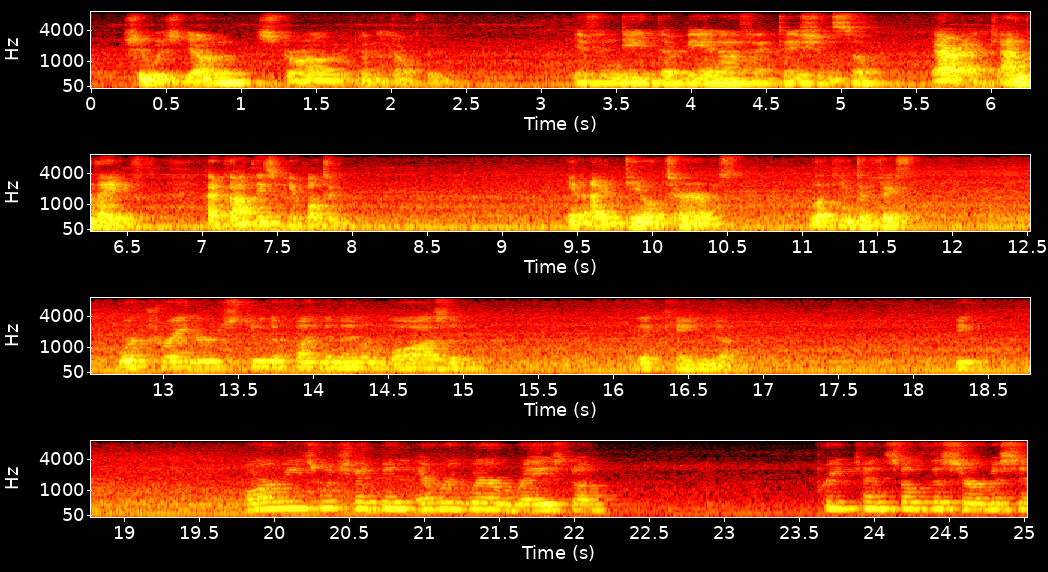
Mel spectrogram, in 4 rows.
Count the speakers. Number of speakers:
5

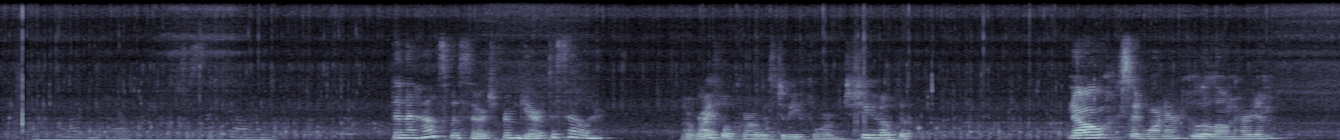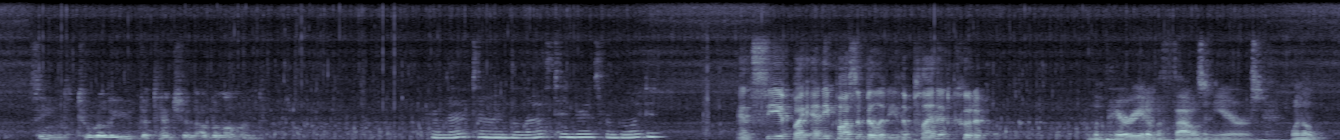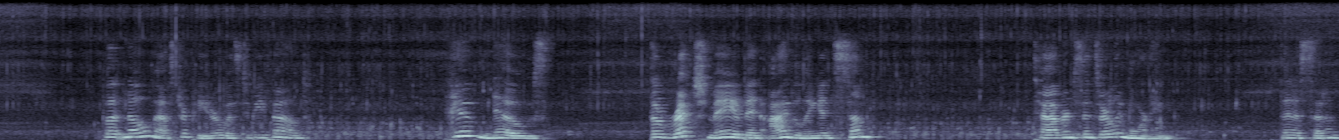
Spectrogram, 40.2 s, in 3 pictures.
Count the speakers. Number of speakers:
8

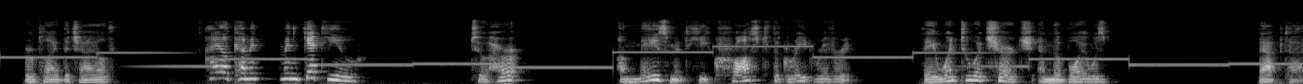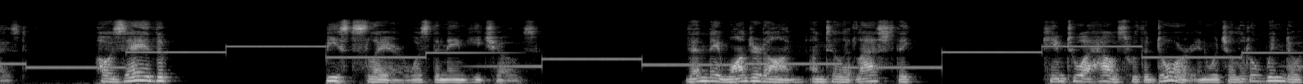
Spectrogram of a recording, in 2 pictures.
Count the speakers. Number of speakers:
1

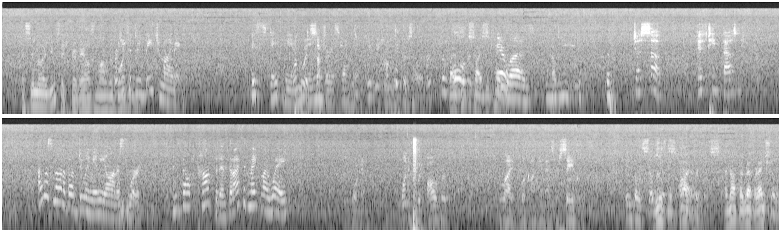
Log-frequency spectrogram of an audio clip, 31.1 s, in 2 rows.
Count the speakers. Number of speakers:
8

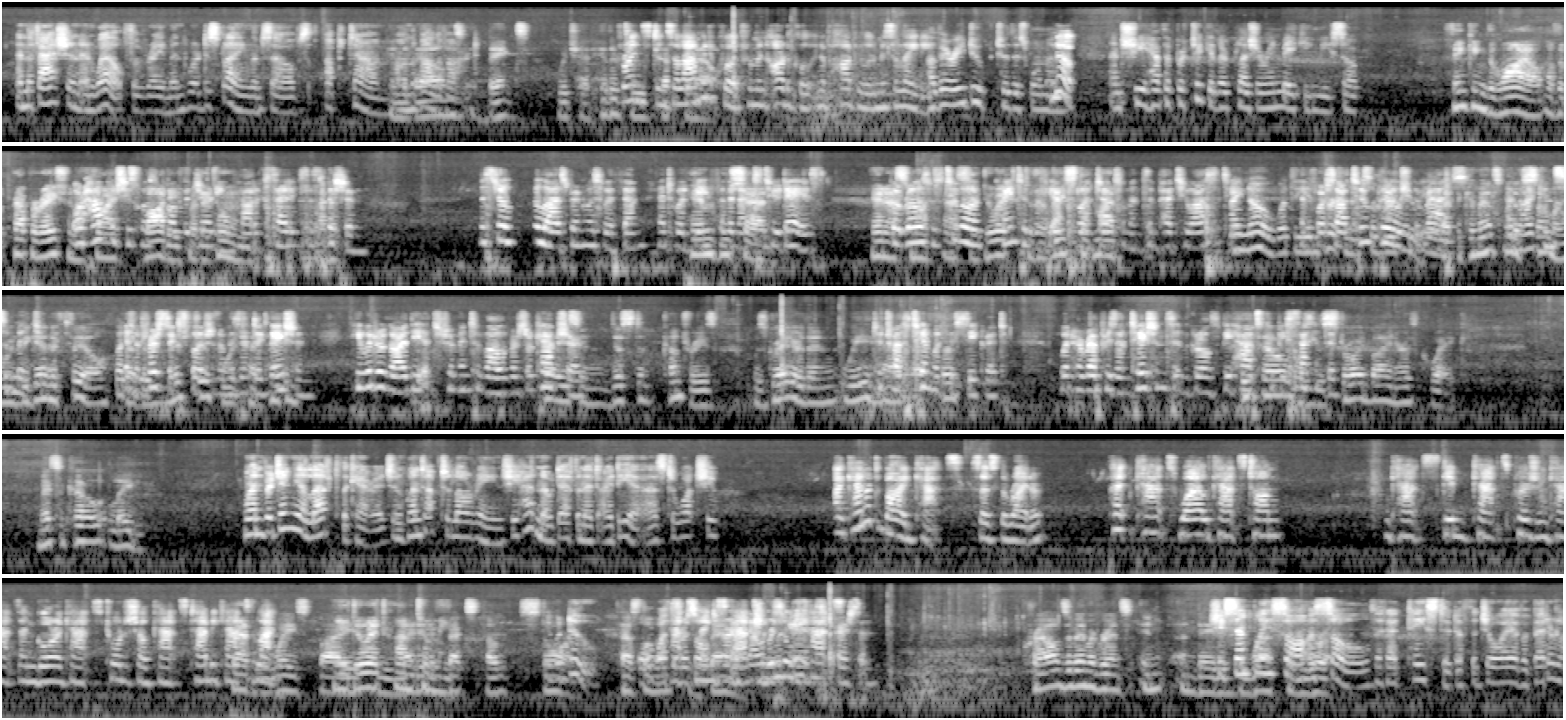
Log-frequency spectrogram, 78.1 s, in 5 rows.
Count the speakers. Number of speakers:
6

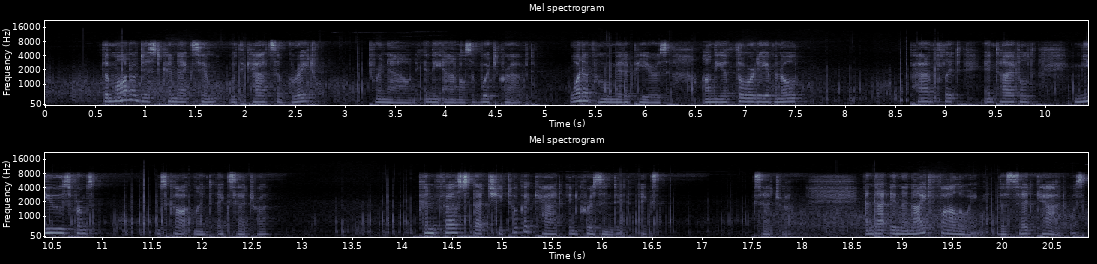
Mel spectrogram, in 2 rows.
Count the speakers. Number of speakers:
1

